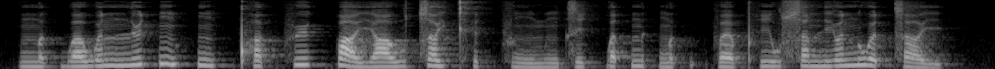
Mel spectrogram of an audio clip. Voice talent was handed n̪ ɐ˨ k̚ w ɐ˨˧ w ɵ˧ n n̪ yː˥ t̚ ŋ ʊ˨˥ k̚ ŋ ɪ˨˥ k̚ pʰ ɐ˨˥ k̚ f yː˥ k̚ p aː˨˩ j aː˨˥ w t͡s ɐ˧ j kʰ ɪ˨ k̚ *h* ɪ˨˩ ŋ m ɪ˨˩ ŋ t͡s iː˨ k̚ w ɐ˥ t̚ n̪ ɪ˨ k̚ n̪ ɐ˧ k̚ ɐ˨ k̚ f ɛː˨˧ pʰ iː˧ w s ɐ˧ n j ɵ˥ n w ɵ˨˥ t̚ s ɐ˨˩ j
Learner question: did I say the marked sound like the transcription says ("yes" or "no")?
no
